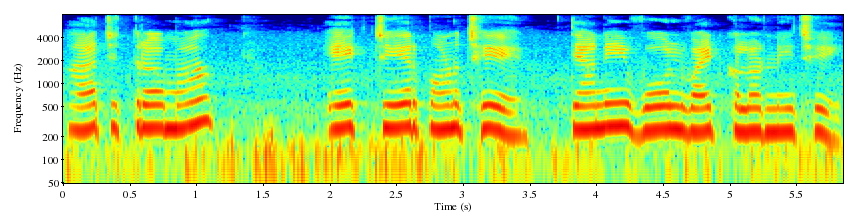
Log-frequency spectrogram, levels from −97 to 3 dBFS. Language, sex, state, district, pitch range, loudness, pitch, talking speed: Gujarati, female, Gujarat, Gandhinagar, 235-265 Hz, -13 LUFS, 255 Hz, 125 wpm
